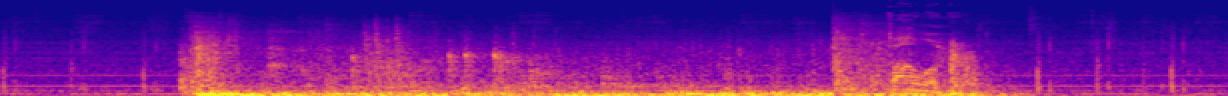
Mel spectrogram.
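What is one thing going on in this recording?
A heavy door rumbles and creaks open.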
